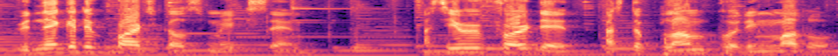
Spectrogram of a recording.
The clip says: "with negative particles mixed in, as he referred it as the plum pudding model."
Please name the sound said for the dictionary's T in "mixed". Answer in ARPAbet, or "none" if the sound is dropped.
none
